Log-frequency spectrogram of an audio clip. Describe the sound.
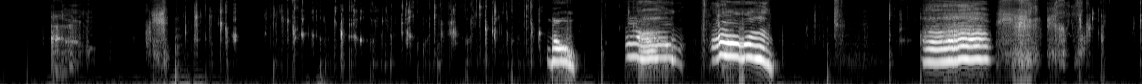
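Wet chewing and biting of meat, with soft crunches and mouth clicks, broken up by a few loud, drawn-out vocal groans of enjoyment between bites.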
